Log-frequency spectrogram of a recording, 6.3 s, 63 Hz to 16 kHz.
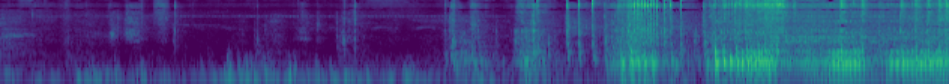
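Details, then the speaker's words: Suzuki RM85 two-stroke just rebuilt (cases split, main bearing replaced, Hinson clutch fitted) surges on and off in uneven bursts, blipping and sagging, unable to hold a steady idle. Owner suspects the idle screw needs adjusting. "that doesn't want to idle for some reason I don't really care I'll fix it up later"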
